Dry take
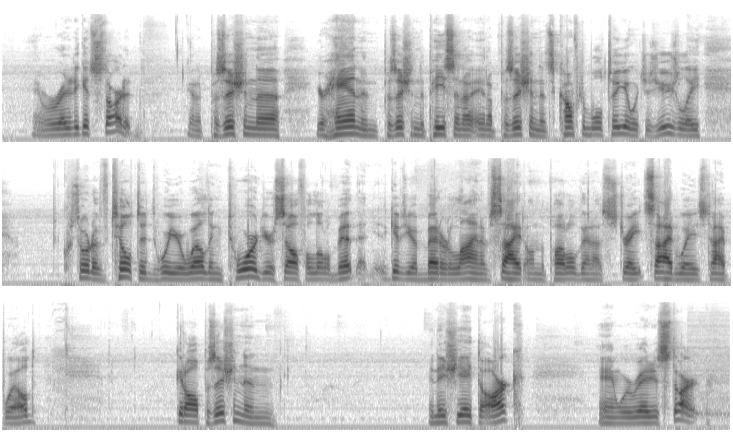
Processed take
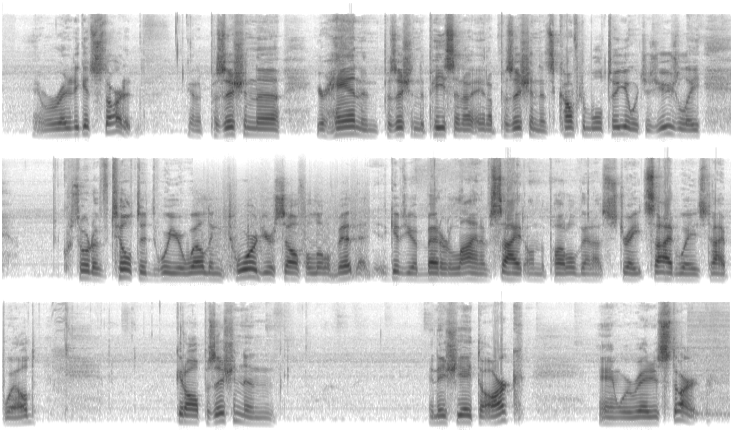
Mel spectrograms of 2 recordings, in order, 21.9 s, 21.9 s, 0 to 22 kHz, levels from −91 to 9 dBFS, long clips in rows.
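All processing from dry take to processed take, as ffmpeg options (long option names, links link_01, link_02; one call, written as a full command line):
ffmpeg -i in.wav -filter_complex "[0:a]asettb=1/sr,asplit=3[link_01][link_02][link_03];[link_01]atrim=end=9.194[link_04];[link_02]atrim=start=9.19:end=10.96,asetpts=PTS-STARTPTS,afade=type=in:duration=0.004:curve=qsin,afade=type=out:start_time=1.766:duration=0.004:curve=qsin,aeval=exprs='val(0)+0.5*0.0168*sgn(val(0))':channel_layout=same,lowpass=4100[link_05];[link_03]atrim=start=10.956[link_06];[link_04][link_05]acrossfade=duration=0.004:curve1=hsin:curve2=qsin[link_07];[link_07][link_06]acrossfade=duration=0.004:curve1=qsin:curve2=hsin,highpass=frequency=270:width=0.5412,highpass=frequency=270:width=1.3066,aemphasis=mode=production:type=75kf" out.wav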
